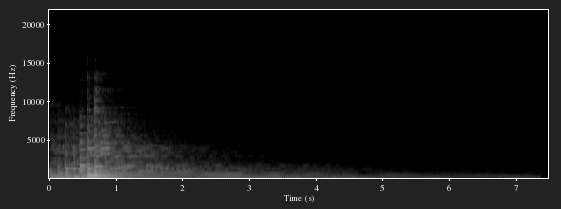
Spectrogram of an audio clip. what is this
Santur Arpegio
Arpegio performed on a persian santur, recorded with an oktava mk012 mic.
